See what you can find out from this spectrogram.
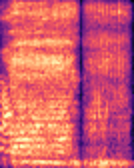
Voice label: Attack Grineer Wolf, en; Battle Barks

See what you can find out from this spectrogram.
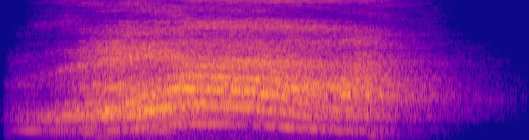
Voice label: Battle Cry Soldier Male

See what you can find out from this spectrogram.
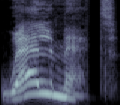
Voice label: Ost Fem en; Cetus

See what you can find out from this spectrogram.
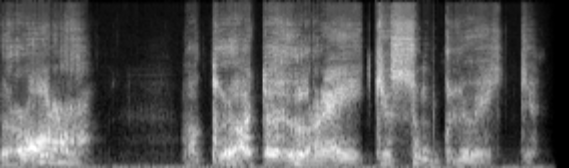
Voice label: Patrol, Male; Warframe; Grineer Male B; Battle Barks

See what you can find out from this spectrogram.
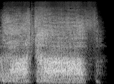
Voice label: Attack, Male

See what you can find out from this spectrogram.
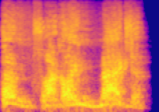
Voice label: Reload, Male

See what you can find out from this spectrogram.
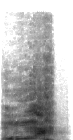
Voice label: Attack Effort, Battle; Warframe; Grineer Catbrow Handler; Battle Barks

